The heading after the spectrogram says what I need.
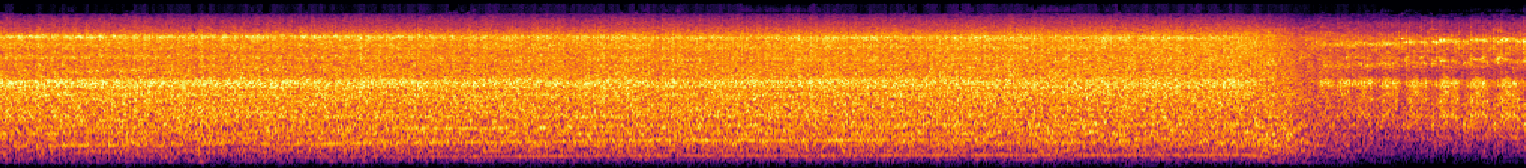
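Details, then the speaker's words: Diesel truck engine after piston replacement and rebuild with O-ringed heads and ARP studs, first start: uneven, hunting clatter for about eight seconds before cutting out. Runs rough, probably air in the fuel and oil systems. "it's running a little rough uh but as you can tell it's hard up probably just a little air in the fuel system and the oil system"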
